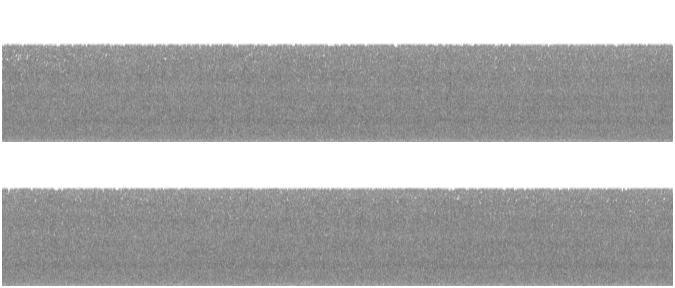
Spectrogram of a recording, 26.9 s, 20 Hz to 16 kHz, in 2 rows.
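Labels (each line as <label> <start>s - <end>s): Heavy rainfall with strong raindrop impacts. 0.0s - 26.9s
Subtle sounds of light and distant rain hitting a surface. 0.0s - 26.9s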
